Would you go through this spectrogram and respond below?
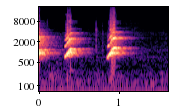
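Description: Wishbone the dog gives two sharp, loud barks about half a second apart, close by with little else around them.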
